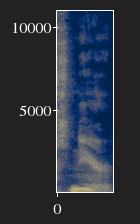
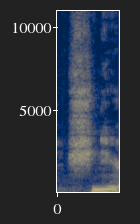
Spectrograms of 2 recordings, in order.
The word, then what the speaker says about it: Schneer: But so I mispronounced it as Sneer, but evidently it's pronounced correctly Schneer.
